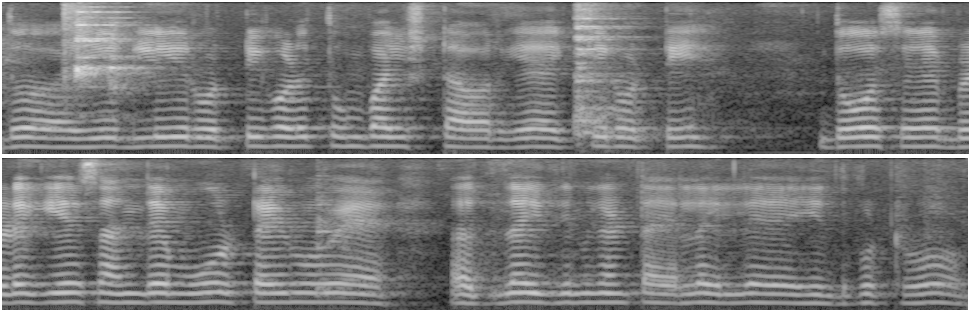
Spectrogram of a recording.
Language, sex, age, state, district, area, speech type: Kannada, female, 60+, Karnataka, Mandya, urban, spontaneous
